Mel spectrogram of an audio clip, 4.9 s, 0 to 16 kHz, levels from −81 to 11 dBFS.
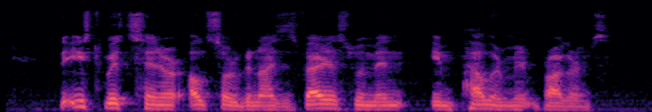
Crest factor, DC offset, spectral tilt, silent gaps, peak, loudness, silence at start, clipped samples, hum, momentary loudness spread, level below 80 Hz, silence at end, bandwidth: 18 dB; under 0.1%; -6.5 dB/octave; none; -6 dBFS; -24 LUFS; 0.45 s; under 0.1%; none; 9 LU; -56 dBFS; 0.35 s; 11 kHz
